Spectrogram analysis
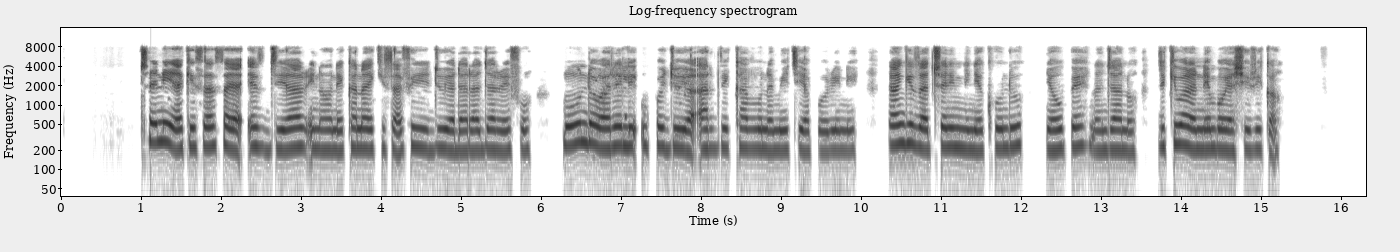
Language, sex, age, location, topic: Swahili, female, 18-24, Nairobi, government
